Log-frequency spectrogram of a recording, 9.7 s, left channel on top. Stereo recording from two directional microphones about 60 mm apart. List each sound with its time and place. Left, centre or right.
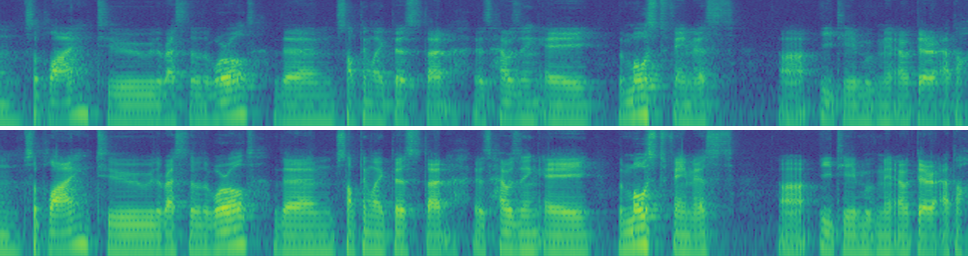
0.0 s speech: centre
3.2 s speech: centre
3.7 s speech: right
